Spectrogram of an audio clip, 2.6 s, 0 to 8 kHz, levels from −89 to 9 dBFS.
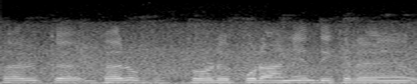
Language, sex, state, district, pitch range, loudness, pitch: Hindi, female, Bihar, Supaul, 170-185 Hz, -14 LUFS, 175 Hz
